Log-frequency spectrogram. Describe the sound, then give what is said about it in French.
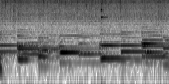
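Small diced pieces of food sizzle steadily as they brown in a pan, a continuous bright hiss running under soft music whose sustained notes change every second or so. No one speaks. “Donc, je les laisse bien revenir.”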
